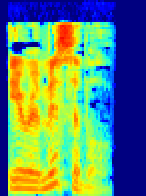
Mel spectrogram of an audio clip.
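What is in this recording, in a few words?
"irremissible", British English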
